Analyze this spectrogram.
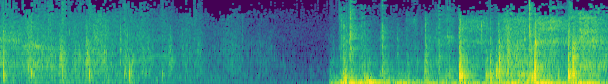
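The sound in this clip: Running footsteps in quick, irregular thuds, first faint and fading out, then after a short silence returning louder and busier until the end.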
